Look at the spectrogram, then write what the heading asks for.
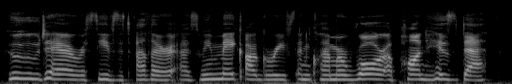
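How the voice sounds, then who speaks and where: A woman's voice: a little high, little pitch movement, normal speed, sharp tone, smooth, dry recording, studio quality. A young woman acting a ruthless, ambitious noblewoman who goads in emphatic Shakespearean verse for a student radio play. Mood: resolute, persuasive. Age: young adult. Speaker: student actor.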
